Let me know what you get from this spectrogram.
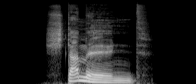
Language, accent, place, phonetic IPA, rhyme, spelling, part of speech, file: German, Germany, Berlin, [ˈʃtaml̩nt], -aml̩nt, stammelnd, verb, De-stammelnd.ogg
- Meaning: present participle of stammeln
